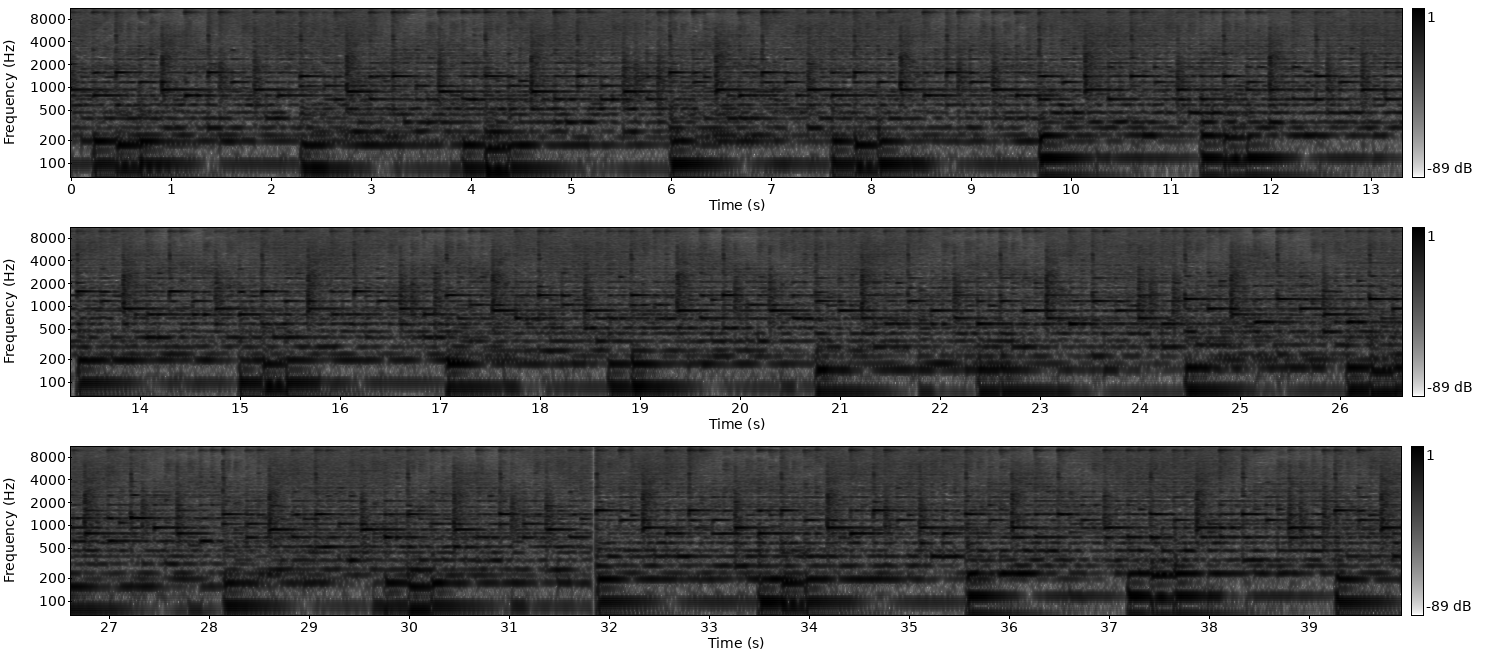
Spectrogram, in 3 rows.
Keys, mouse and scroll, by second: 0.6 click, 0.9 scroll down 1, 1.8 g, 3.1 click, 3.7 Tab, 4.2-5.2 scroll up 1, 7.1 scroll down 1, 9.0 click, 12.7 click, 13.8 click, 23.8 click, 26.0-29.6 drag, 29.9 click, 31.2 click, 33.9 click, 36.8-37.2 scroll down 1, 37.4 middle click, 38.4-38.7 scroll up 1.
